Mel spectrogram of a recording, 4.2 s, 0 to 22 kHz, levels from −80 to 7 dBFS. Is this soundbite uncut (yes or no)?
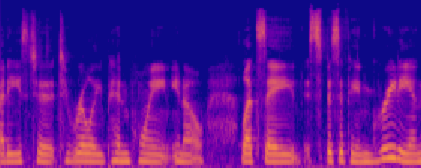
no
